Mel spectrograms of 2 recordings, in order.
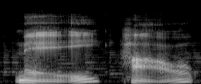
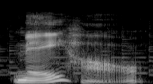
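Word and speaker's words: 美好: When you have two third tone words together, in most cases, the first of those third tone words becomes a second tone. So, may, how would not be correct. You would say, may, how.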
